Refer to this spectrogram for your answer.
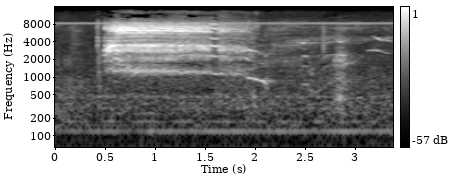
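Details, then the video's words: Kitten giving one long, thin, high-pitched meow lasting about a second, likened to a baby's cry, followed by fainter short squeaks and a steady background hum. "Cute kitten meows like a baby / un joli chaton qui miaule comme un bébé"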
